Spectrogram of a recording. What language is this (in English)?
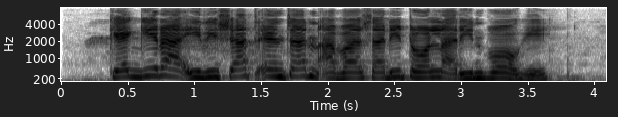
Masai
